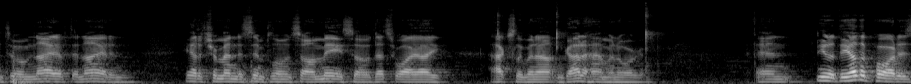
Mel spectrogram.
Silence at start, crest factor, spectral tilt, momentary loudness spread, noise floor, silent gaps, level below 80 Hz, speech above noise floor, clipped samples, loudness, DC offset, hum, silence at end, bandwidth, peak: 0 s; 24 dB; -5.5 dB/octave; 16 LU; -59 dBFS; none; -56 dBFS; 33 dB; under 0.1%; -26 LUFS; under 0.1%; none; 0 s; 16 kHz; -4 dBFS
